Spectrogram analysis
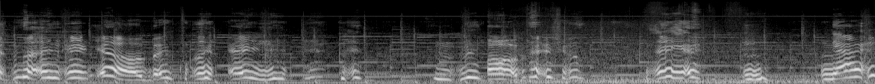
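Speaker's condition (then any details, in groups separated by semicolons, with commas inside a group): Cerebral palsy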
